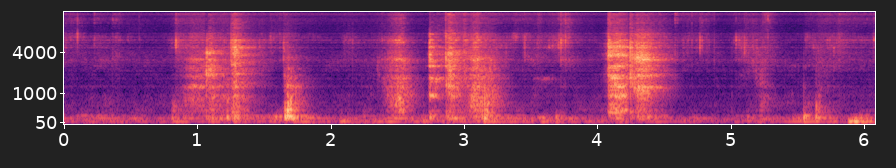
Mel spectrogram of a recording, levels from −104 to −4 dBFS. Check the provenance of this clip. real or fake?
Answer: fake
